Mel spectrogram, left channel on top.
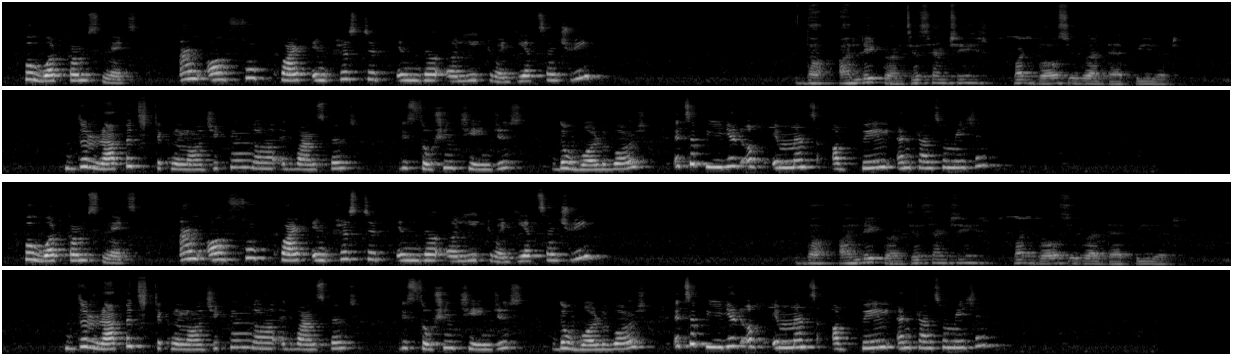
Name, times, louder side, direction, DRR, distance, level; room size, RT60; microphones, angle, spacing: voice 1, 0.2-1.2 1.8-5.9 12.9-15.7 16.3-17.5 17.8-18.7 19.0-22.2, right 1 dB, 10° right, 8 dB, 1.0 m, -27 dB
voice 2, 7.9-9.9 10.1-11.7, left 2 dB, 65° left, 4 dB, 3.1 m, -38 dB
12.5 x 12.5 x 4.1 m, 0.30 s
head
